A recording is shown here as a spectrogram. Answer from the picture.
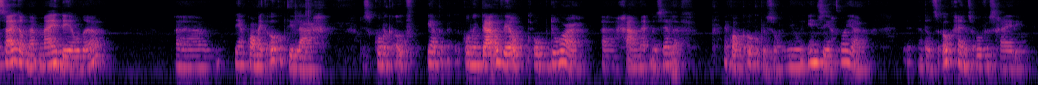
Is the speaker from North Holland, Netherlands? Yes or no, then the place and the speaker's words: no; North Brabant, Netherlands; now in Amsterdam, Netherlands; ik kom oorspronkelijk uit Brabant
